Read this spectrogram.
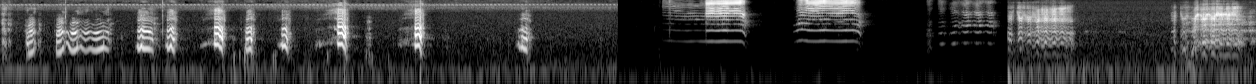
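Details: Goat calls: a quick run of short, clipped bleats in the first five seconds, then two long, high, steady bleats, followed by rougher, raspier cries near the end.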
